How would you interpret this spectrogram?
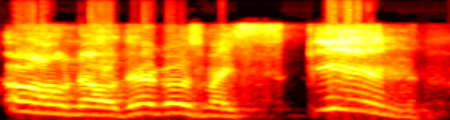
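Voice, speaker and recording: A teenage actor playing a doomed soldier in a school radio play, crying out in over-the-top comic death throes. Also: male voice, very high-pitched, animated, takes it slowly, crowd noise, exaggerated voice. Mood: hammy dying. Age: teens. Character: doomed young soldier, melodramatic and hammy.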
